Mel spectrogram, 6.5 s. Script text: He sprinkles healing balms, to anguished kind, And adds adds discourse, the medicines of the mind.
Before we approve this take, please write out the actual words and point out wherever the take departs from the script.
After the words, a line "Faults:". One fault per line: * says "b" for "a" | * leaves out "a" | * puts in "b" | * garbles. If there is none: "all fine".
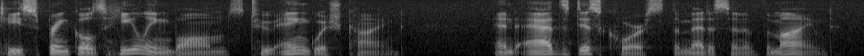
He sprinkles healing balms, to anguish kind, And adds discourse, the medicine of the mind.
Faults:
* says "anguish" for "anguished"
* leaves out "adds"
* says "medicine" for "medicines"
